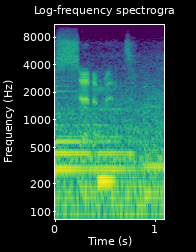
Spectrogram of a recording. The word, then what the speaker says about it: Seth D. Ment: My name's Seth D. Ment, I'll have you know, but you kids always mess about with your pronunciations. You just call me Sediment.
